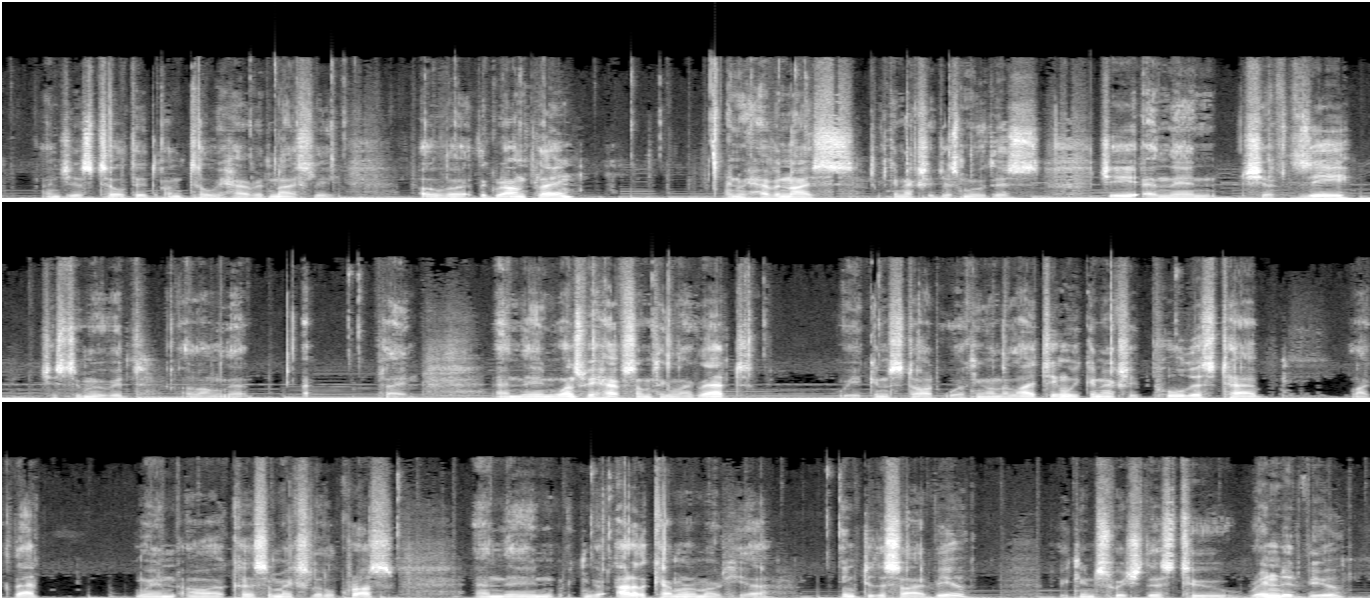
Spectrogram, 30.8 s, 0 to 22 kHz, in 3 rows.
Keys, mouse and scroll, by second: 5.9 click, 6.4 g, 14.7-19.2 shift+middle drag, 19.2-22.0 drag, 24.9-26.7 drag.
